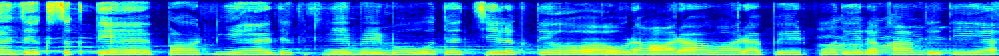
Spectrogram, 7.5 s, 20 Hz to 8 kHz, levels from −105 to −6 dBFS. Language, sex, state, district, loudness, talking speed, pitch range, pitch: Maithili, female, Bihar, Supaul, -33 LUFS, 135 wpm, 285-295 Hz, 290 Hz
